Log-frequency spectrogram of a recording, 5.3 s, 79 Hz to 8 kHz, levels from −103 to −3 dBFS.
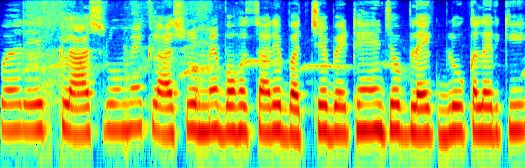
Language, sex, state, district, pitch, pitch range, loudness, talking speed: Hindi, female, Bihar, Patna, 220 Hz, 215-230 Hz, -15 LUFS, 215 wpm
